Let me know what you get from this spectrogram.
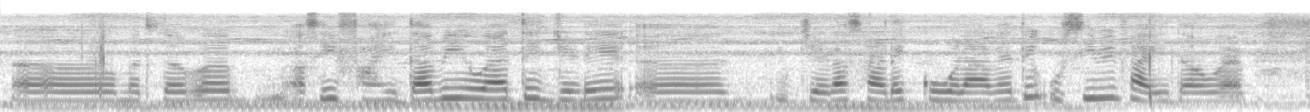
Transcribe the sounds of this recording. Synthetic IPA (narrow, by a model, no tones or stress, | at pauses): mət̪ləbəsĩːfʰaːɪd̪aːbiːɦoːaːt̪eːd͡ʒeːɽeː | d͡ʒeːɽaːsaːɽeːkoːlaːʋeaːt̪eːʔʊsiːʋiːfʰaːɪd̪aːɦoːɛː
